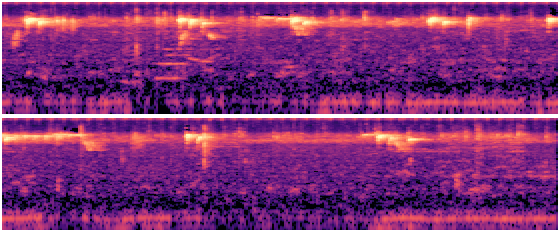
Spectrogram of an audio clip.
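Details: Parakeets in a group calling with repeated high, thin chirps roughly every one to two seconds, each a quick clipped note, against a constant low background hum.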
